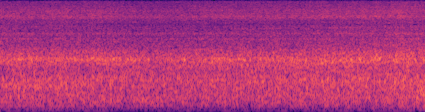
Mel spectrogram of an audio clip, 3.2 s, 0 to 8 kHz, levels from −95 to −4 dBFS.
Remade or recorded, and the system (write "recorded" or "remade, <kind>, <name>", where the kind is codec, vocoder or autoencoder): recorded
